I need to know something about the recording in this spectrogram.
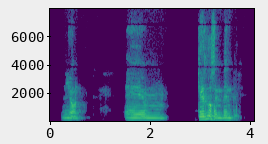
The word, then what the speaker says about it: Lyon: Así es, digo, es León, pero es en francés, pero se pronuncia Lyon. Lyon.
